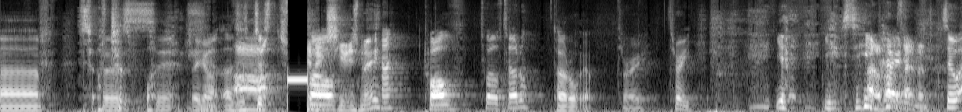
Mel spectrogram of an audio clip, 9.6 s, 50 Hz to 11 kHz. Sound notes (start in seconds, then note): 7.2 laughs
